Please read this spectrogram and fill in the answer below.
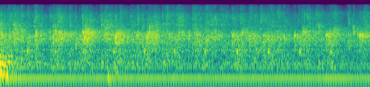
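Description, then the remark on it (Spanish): An audience claps steadily as a show goes on air live on YouTube, a dense, continuous patter of many hands with no pause, carried over a low constant hum. “Vamos a darle un fuerte aplauso a todos los que nos están viendo por este medio.”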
